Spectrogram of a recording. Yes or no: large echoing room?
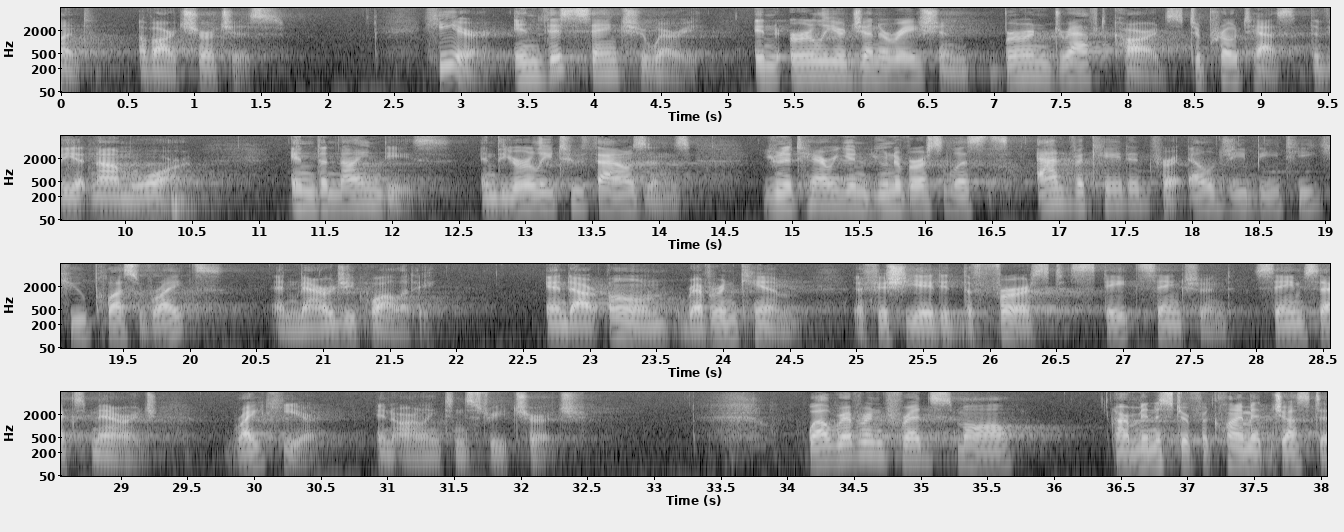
yes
